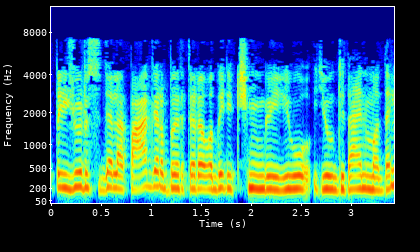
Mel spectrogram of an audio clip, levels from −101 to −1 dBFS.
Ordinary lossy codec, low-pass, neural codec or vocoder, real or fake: MP3, 32 kbps; 7.2 kHz; codec, 16 kHz, 1 kbps, FunCodec, trained on Chinese and English, 50 frames a second; fake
